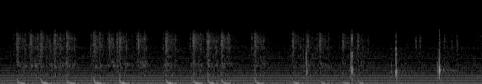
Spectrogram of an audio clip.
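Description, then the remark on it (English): Rapid, irregular clacking of typewriter keys as a letter is typed, steady, with a couple of sharper strikes near the end over a faint low hum. “She then begins typing a new letter.”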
